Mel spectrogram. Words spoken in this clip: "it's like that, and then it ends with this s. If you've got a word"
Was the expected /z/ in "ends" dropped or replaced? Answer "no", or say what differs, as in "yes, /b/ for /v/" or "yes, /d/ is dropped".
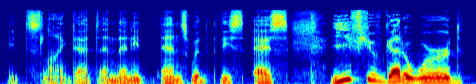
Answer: no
